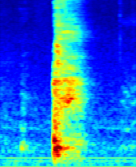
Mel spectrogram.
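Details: One sudden explosive burst fading within a fraction of a second from a person allergic to their cat, sneezing with the cat nearby; a single sneeze.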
